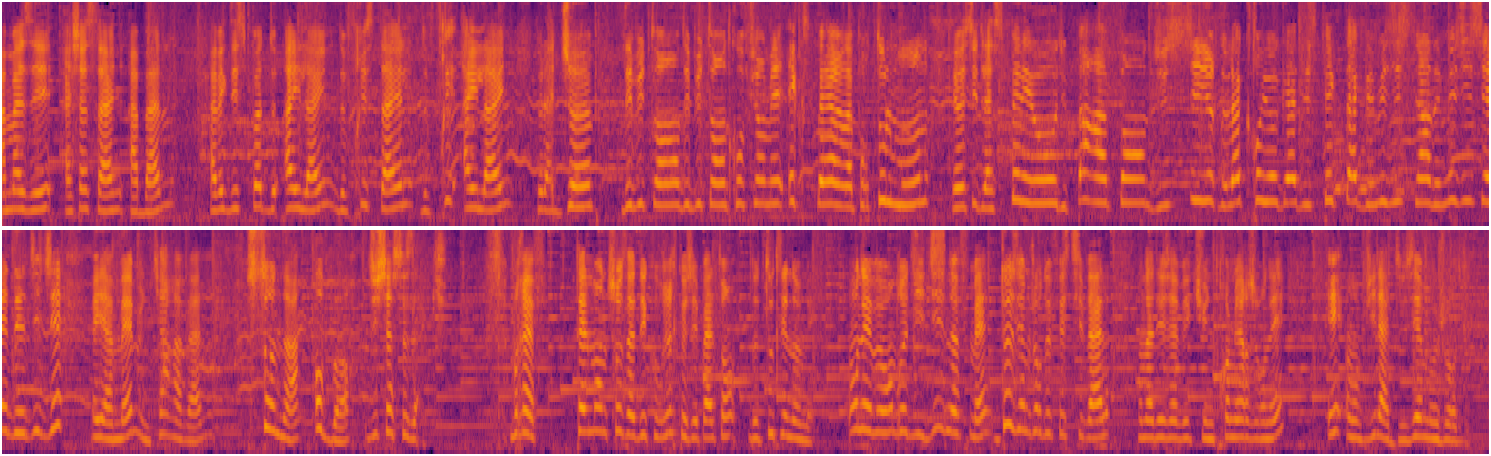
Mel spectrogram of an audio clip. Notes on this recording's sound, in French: En direct de Bambou canoë au festival ARDECHE MEETING. Les Vans (07). Micro trottoir dans les rues des Vans après le spectacle.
